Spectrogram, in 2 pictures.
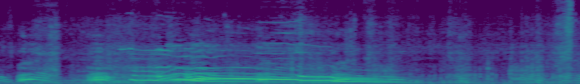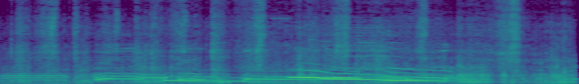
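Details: At La Plagne, a group of Siberian huskies howls in chorus in drawn-out, wavering, falling tones that overlap and rise again after a brief pause, with some yips mixed in.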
